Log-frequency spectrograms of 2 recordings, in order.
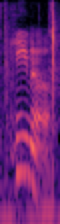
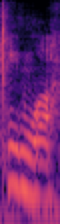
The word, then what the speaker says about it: Quina: I think her name is Kina, not quinoa. Like the like the grain.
